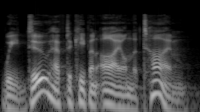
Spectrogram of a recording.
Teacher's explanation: Notice the emphasis on the word do and practice after me.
